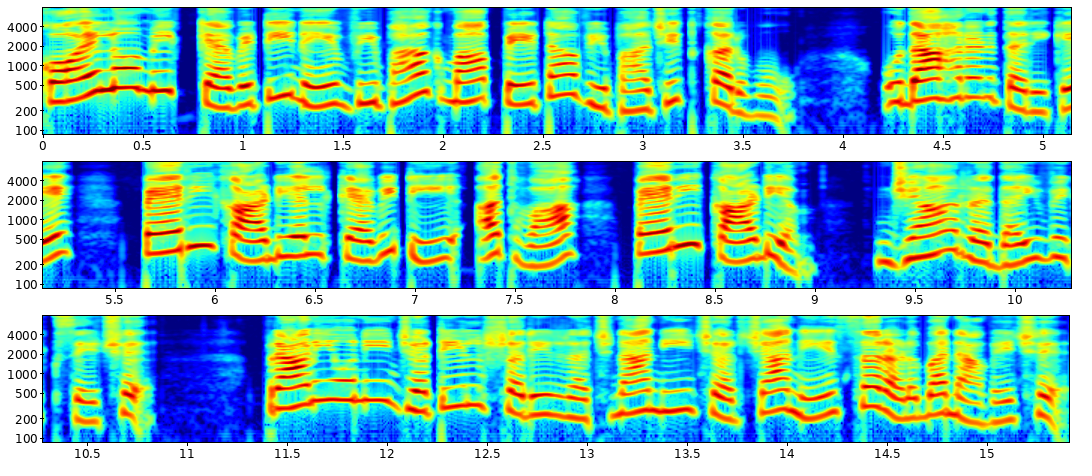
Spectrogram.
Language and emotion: Gujarati, neutral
